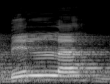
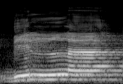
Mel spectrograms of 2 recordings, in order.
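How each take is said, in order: First: The i vowel is dull, with lips barely spread. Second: The i vowel is bright, with lips spread. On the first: The speaker calls it wrong. "Kalau ragu-ragu dalam menarik bibir kita" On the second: The speaker calls it right. "bibir kita kita tarik ke bawah ataupun ke belakang"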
